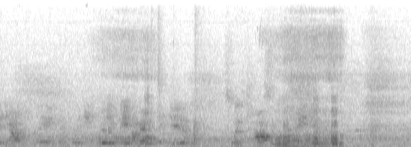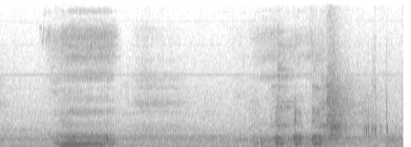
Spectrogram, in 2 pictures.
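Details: Someone held in a person's arms snores in rhythmic, buzzing snores with snorting bursts every few seconds over faint room noise.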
